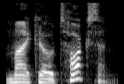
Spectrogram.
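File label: "mycotoxin", British English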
